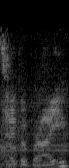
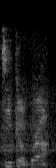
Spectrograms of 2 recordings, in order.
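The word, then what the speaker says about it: Tycho: Now, trust me, for the life of me, I really want to pronounce this guy's name is Typo, but apparently the proper Danish pronunciation is Tiko.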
